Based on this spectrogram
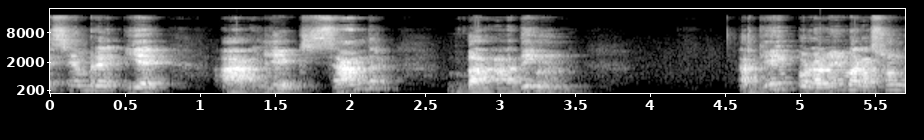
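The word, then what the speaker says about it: Borodin: Alexander Baradin. Aquí, por la misma razón que dijimos antes, si la O no compone la sílaba tónica, en la pronunciación se transforma directamente en A. Baradin.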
